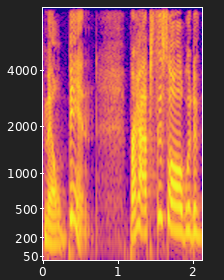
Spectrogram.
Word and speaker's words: Melbourne: voice to the confusion i've always found that the name sounds most natural and recognizable if pronounced mel burn regardless of your accent you're not alone in this situation though i've heard other american podcasters attempt their own australianized pronunciation and come up with mel bin perhaps this all would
